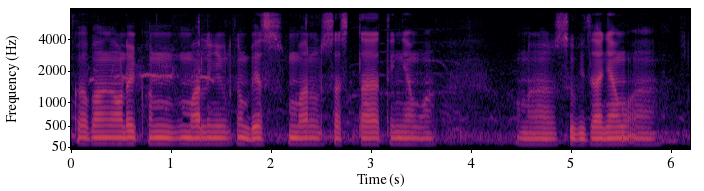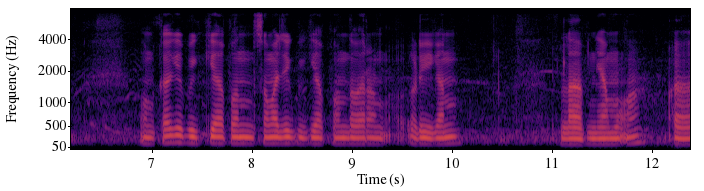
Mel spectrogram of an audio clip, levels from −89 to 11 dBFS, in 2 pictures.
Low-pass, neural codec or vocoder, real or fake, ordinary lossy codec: 7.2 kHz; none; real; none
